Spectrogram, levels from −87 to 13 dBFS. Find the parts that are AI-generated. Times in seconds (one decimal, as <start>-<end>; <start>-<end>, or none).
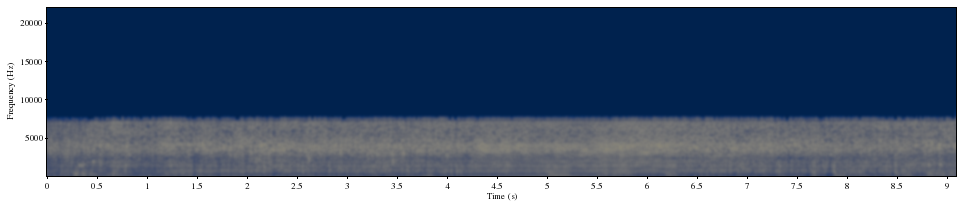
4.3-6.3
